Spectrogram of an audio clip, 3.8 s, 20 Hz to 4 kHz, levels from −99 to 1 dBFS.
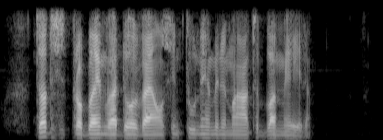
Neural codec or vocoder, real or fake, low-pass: none; real; 3.6 kHz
